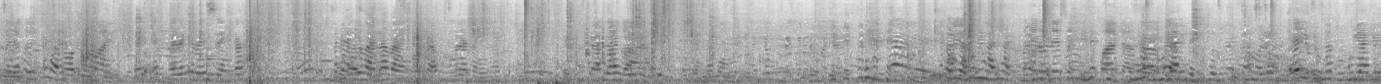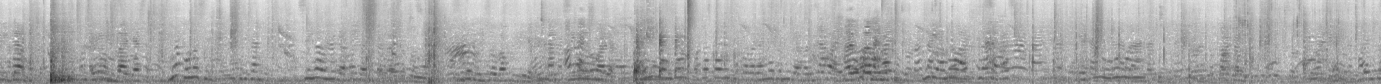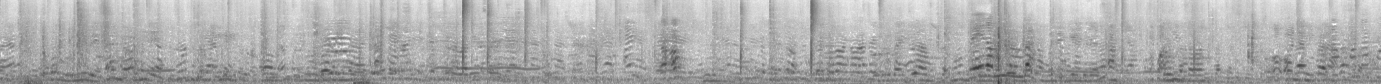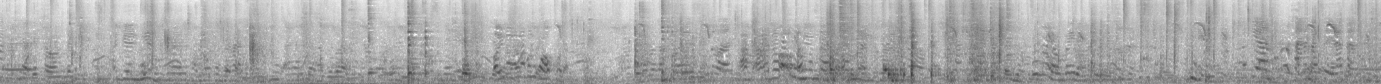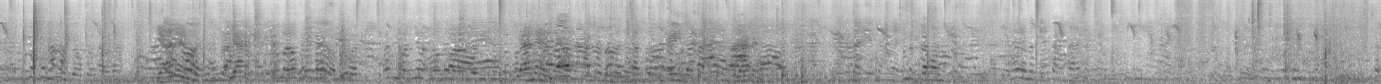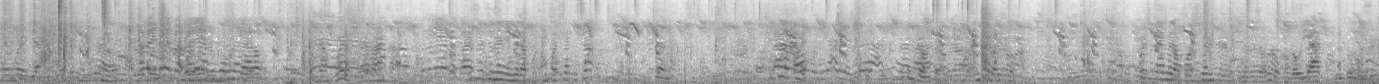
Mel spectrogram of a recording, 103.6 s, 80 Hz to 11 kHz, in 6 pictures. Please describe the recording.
village crowd active corner voices preparing fire to cook and banging pots and pans Putti, Uganda, Africa 2016
active, Africa, crowd, people, Uganda, village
